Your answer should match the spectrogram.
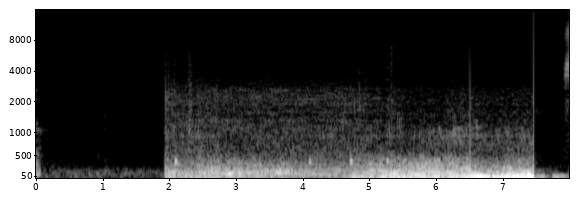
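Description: Cabin road noise of a Tesla electric car driving: a steady low rumble of tyres and wind with no engine note. It starts after about two seconds of near silence, swells louder near the end, then cuts off abruptly.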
